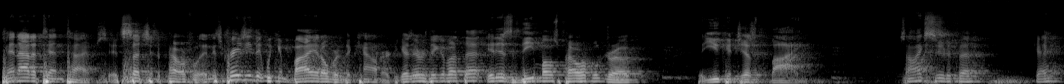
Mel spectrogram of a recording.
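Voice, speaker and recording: American stand-up comedian in an echoey room. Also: male voice, mid-range voice, lively intonation, brisk, darkish tone. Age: middle-aged. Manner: conversational, profane, emphatic, addressing the crowd as dude and guys. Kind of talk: stand-up comedy set before a live audience. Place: indoor comedy venue with live audience.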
